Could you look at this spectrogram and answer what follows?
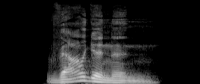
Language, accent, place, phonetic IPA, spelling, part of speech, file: German, Germany, Berlin, [ˈvɛʁɡənən], wergenen, adjective, De-wergenen.ogg
- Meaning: inflection of wergen: 1. strong genitive masculine/neuter singular 2. weak/mixed genitive/dative all-gender singular 3. strong/weak/mixed accusative masculine singular 4. strong dative plural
